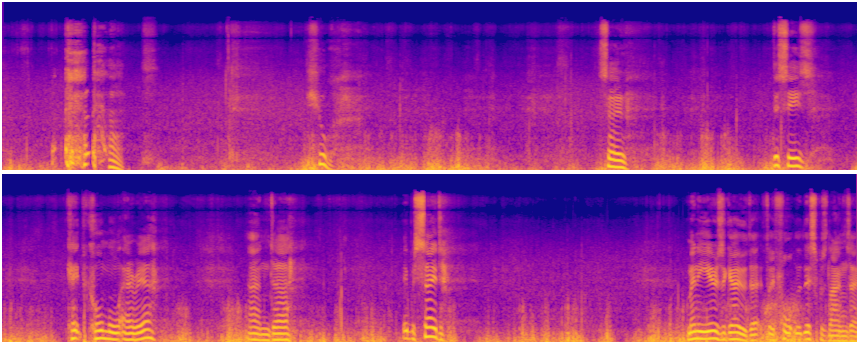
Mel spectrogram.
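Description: Wind blows strongly across an open clifftop.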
